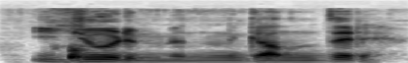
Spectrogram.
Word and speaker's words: Jörmungandr: And then you're fighting the six monsters like Loki, Hel, Surt, Nidhogg, Jörmungandr, and Fenrir the wolf. Jörmungandr. That's how you pronounce it.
